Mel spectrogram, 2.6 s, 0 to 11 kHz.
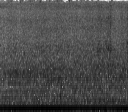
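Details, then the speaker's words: VW MK1 GTI Rabbit with VR6 swap, new Walbro 255 inline fuel pump setup, catalytic converter fitted, shakedown drive in fifth gear: smooth, deep, even drone holding steady, not obnoxious, no popping or backfire; normal running under way. "car is running great you can see it's quiet come on fifth gear you don't even hear the exhaust I mean you hear it but it's not obnoxious"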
